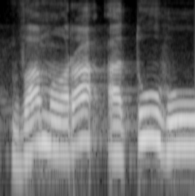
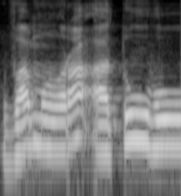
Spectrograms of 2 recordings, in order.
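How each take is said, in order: Both takes have the same delivery.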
